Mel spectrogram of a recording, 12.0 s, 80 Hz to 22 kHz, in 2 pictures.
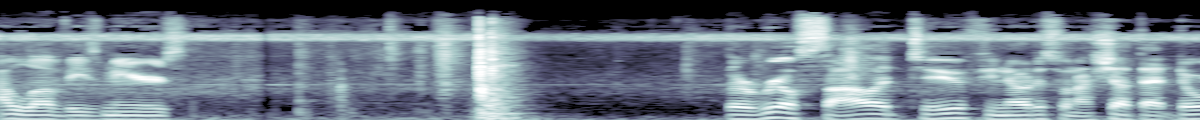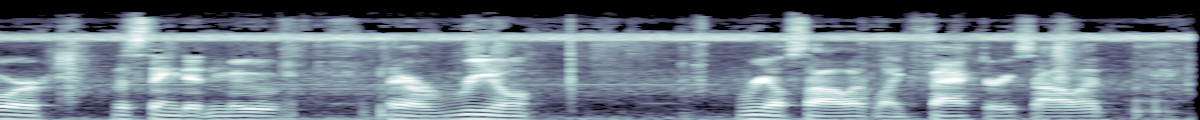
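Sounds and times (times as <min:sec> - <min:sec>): car door shutting: 0:02.2 - 0:02.8.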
